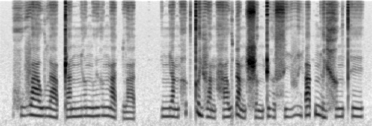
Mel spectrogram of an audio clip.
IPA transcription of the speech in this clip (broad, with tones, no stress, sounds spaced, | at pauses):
x u˧˥ v aː˧ w l aː˨˩ p̚ ʈ a˧ n ɲ əː˧ ŋ l ɨ˧ ə̯ ŋ a˨˩ t̚ v a˨˩ t̚ | ɲ a˨˩˦ ŋ h ə˦˥ k̚ t̪ ə˨˩˨ j v a˨˩˨ ŋ h a˧˥ w ɗ a˨˩˨ ŋ ʂ ə˨˩˦ ŋ ʈ ɨ˨˩ ə̯ s i˨˩˦ v i˧˥ ʔ a˦˥ k̚ ɲ ə˨˩˨ j x ə˧ ŋ t̪ʰ e˧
